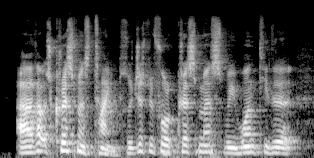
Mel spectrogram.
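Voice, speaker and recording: Speaking very quickly, a man keeps ordinary pitch variation while background noise remains noticeable. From Scotland, near Glasgow. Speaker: workplace well-being consultant and author. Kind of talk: podcast interview.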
